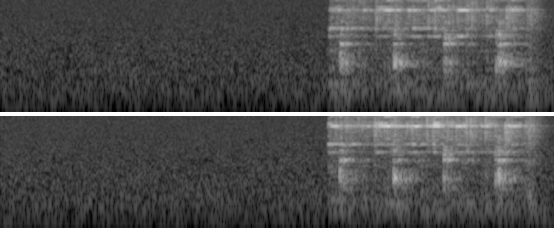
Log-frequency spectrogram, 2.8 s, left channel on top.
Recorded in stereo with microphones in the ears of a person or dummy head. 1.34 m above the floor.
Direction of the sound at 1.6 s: 75° right (ahead or behind).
